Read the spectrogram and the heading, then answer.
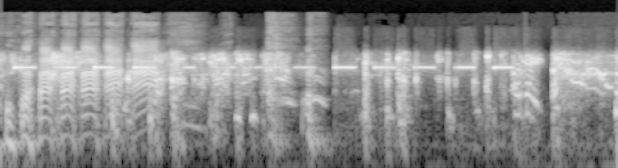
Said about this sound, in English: Hold on. What is that beeping? Oh, it's my... I need to put my seatbelt on.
